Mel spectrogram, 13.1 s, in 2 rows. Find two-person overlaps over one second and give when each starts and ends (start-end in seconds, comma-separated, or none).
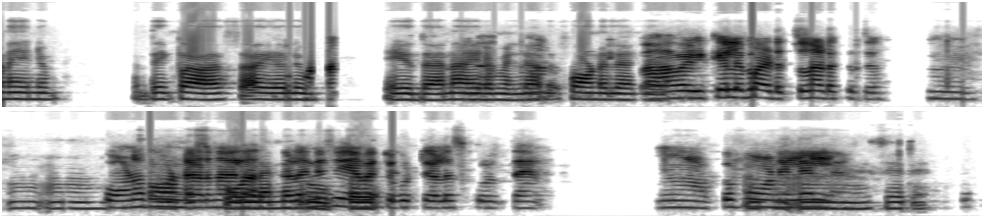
7.2-8.9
